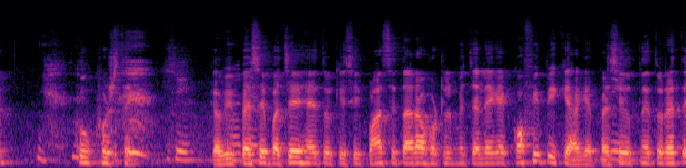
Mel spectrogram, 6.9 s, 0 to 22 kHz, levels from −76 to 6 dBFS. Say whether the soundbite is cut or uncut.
uncut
